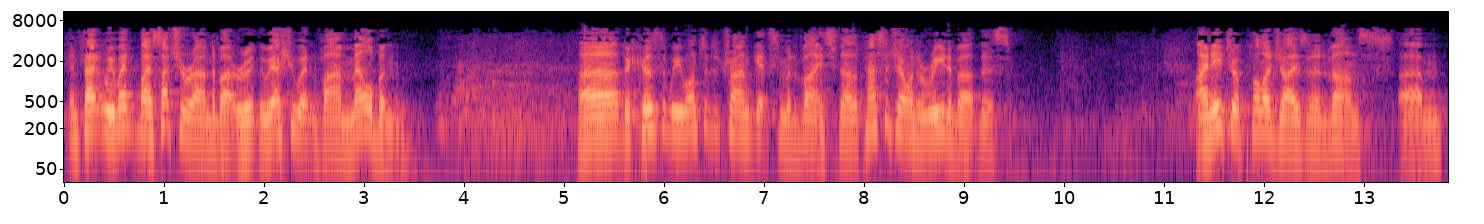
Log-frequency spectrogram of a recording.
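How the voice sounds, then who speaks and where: A man's voice: a little high, lively intonation, moderate pace, husky, lo-fi sound. A man reading and telling a story to a live audience, with wry, dry asides.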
